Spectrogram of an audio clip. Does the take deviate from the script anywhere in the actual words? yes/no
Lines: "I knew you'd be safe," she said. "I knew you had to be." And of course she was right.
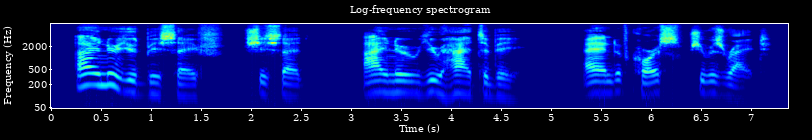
no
